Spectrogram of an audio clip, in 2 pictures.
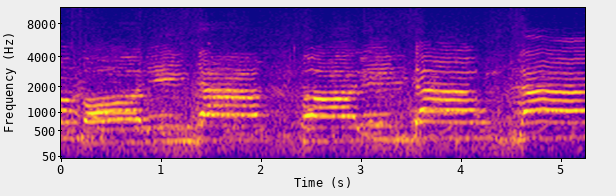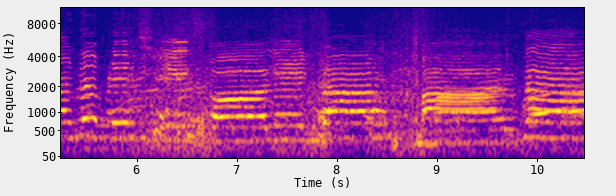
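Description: A child singing a song in a high voice, in short phrases of held notes.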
